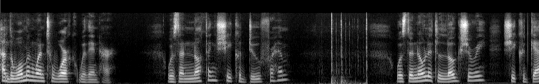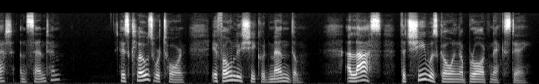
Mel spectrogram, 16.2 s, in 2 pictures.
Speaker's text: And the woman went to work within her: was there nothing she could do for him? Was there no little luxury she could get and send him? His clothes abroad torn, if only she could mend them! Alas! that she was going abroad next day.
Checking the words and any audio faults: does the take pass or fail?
fail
